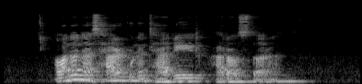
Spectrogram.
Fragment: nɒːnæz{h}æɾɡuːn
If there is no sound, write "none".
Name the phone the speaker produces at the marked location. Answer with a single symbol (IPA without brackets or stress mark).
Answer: h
